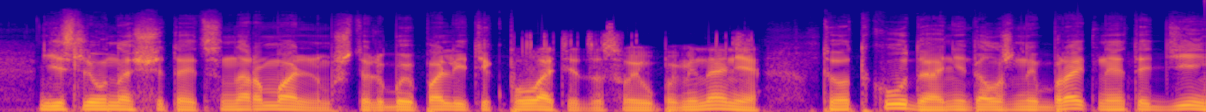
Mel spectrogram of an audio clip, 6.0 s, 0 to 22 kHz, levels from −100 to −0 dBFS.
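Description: From 2.57 to 3.81 s, after "нормальным что любой политик", a Bluetooth SBC bit pool drop starves the upper sub-bands. The speech turns dull and gritty. It recovers by "то откуда они".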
